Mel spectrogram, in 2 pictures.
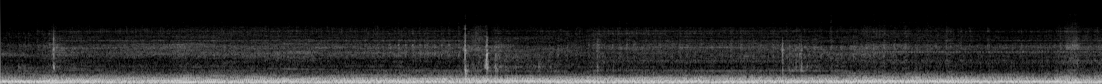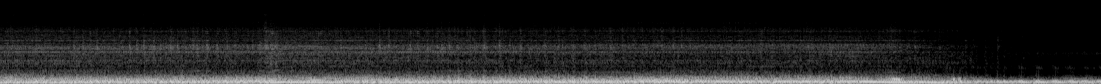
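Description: Two-stroke snowmobile engine idling steadily with its hood open, its note wavering and dipping briefly near the end.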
